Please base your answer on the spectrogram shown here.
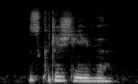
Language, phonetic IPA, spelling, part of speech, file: Polish, [zɡrɨʑˈlʲivɨ], zgryźliwy, adjective, LL-Q809 (pol)-zgryźliwy.wav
